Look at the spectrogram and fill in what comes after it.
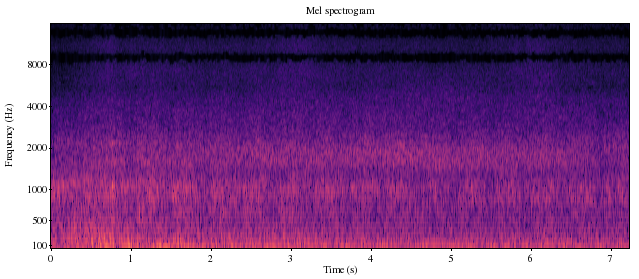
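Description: Tokaido Shinkansen N700-series train passing through the station without stopping at around 185 km/h: a loud, steady rush of wheel and air noise over a deep rumble, loudest about a second in.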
